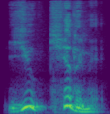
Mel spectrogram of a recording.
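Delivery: ordinary delivery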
